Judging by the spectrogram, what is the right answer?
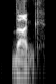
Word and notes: bug: British English

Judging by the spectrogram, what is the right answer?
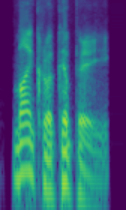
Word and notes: microcopy: British English

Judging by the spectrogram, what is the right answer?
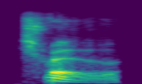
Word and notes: shrew: British English

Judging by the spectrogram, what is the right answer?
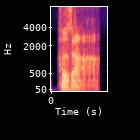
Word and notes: hussar: British English

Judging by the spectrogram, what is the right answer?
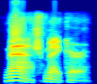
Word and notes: matchmaker: American English

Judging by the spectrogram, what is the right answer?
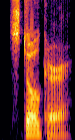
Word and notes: stoker: American English

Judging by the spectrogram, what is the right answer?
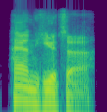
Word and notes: Herrnhuter: British English

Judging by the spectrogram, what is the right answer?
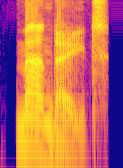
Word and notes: mandate: British English

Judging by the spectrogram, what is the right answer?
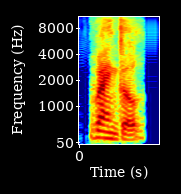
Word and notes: wangle: Indian

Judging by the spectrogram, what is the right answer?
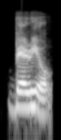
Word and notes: barrio: Indian

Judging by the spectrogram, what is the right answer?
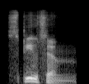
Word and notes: sputum: British English

